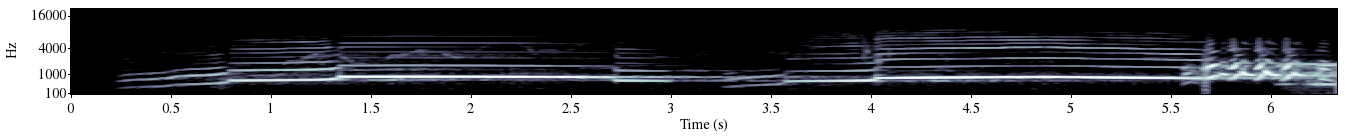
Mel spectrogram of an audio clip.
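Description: Two long animal howls. Each rises in pitch at its start and then holds a steady, high pitch for about two seconds, the second beginning just after the first dies away. A sharp click and a brief warbling sound come just before the end.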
